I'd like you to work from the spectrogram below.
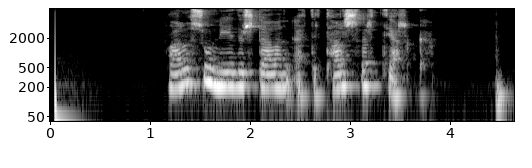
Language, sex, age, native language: Icelandic, female, 40-49, Icelandic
